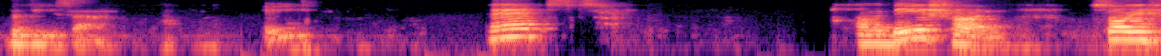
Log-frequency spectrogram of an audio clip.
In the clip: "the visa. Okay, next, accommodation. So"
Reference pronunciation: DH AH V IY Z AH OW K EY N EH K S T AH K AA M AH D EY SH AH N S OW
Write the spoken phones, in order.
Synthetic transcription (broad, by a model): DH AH V IY Z AH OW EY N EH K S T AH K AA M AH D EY SH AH N S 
